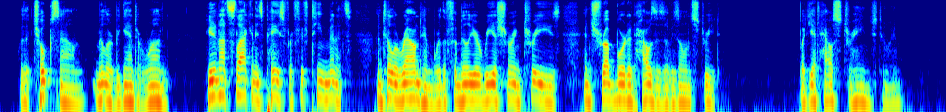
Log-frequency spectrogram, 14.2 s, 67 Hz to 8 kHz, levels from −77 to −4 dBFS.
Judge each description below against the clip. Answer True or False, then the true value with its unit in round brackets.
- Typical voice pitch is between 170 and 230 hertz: False (110 Hz)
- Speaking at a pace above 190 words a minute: False (165 wpm)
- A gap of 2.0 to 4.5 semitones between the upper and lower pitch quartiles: True (2.9 semitones)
